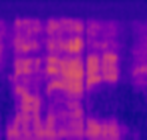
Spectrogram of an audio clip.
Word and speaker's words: Malnati: And so my last name can be difficult to pronounce, Malnati.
